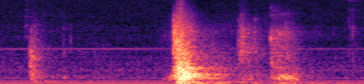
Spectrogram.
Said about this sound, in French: Le laisse sur la table et va fermer la fenêtre.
